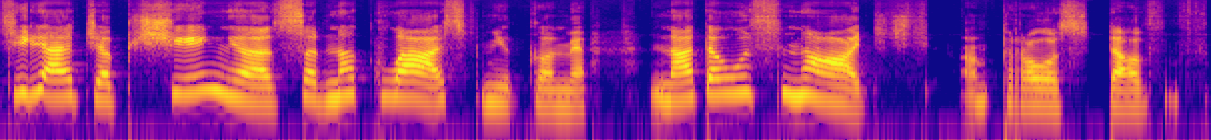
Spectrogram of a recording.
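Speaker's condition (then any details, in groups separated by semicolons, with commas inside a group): Cerebral palsy; no wheelchair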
